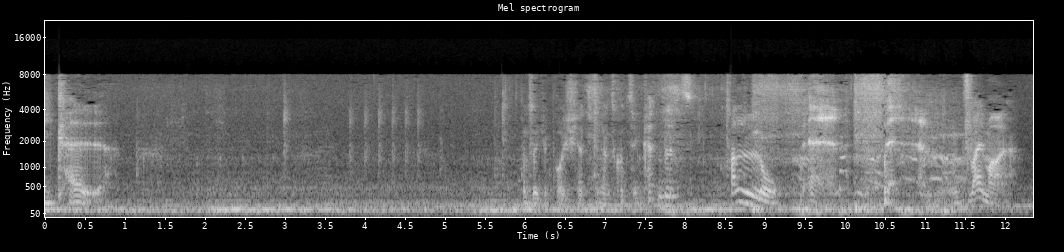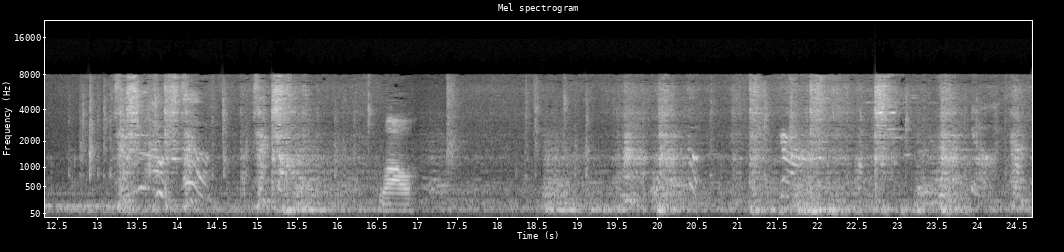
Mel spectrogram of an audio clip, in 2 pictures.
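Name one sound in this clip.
Battle sounds with crackling magic and clashing blows play through a television speaker.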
